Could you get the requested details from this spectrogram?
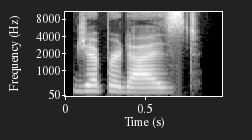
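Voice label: "jeopardized", American English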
